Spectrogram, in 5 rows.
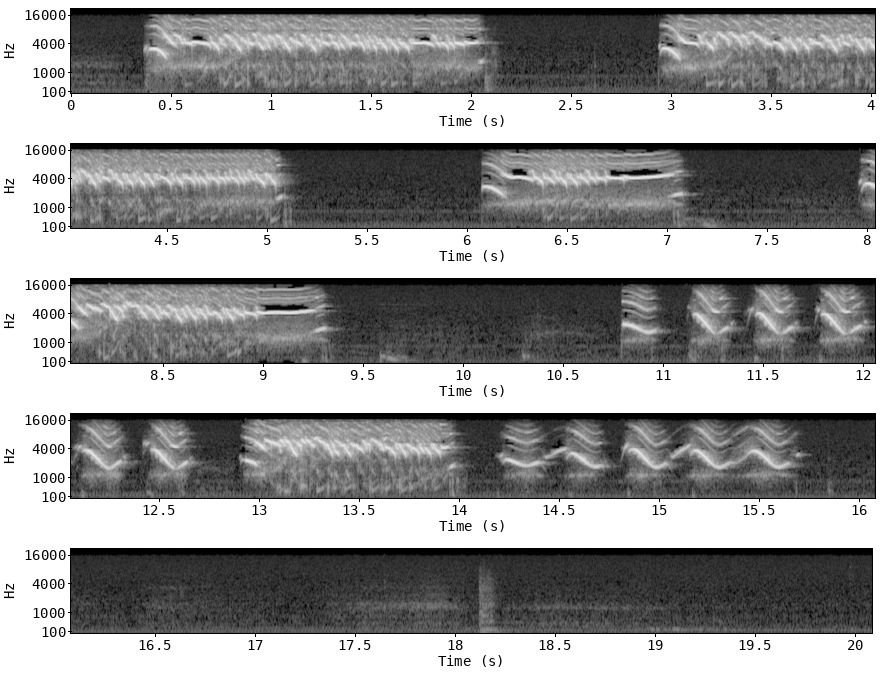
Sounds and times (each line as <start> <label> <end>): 0.4 water bird whistle 2.1
3.0 water bird whistle 5.1
6.1 water bird whistle 7.2
8.0 water bird whistle 9.4
10.8 water bird whistle 15.8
